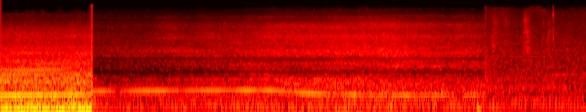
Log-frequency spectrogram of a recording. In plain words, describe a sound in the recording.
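A car drives past at a distance outdoors.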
